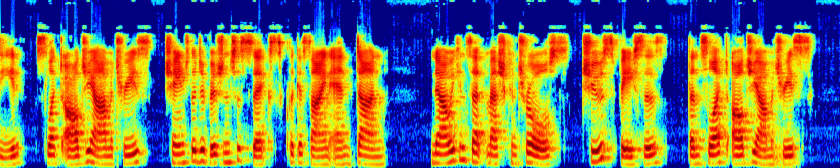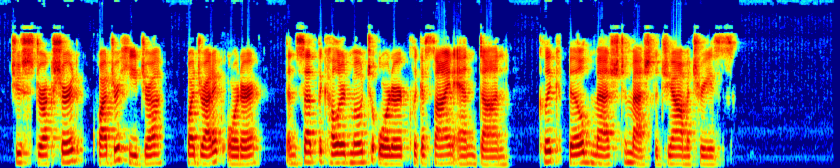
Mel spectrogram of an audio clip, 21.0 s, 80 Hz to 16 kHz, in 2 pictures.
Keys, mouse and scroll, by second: 0.4-1.5 drag, 0.7 right click, 2.3 click, 3.6 drag, 4.3 click, 5.5 click, 6.5-6.9 drag, 7.1-8.5 drag, 9.1 click, 10.7 click, 11.2 click, 12.0 click, 12.3 click, 12.9 click, 13.7 click, 15.0-15.5 drag, 15.6 click, 16.8 click.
